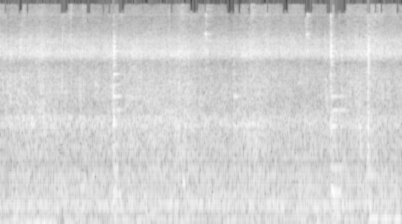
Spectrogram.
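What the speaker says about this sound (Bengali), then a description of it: "এবারে কষানোটা হয়েছে দেখো কেমন তেল ছেড়ে দিয়েছে" Masala frying in oil in a pan, a quiet steady sizzle with a few sharp clicks of a spoon stirring, close up and without talk.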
